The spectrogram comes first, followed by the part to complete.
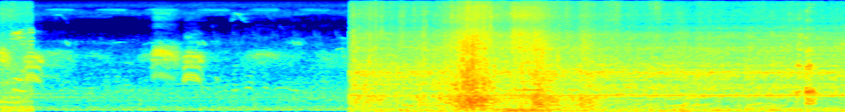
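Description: Two short bird calls about two seconds in, over a quiet outdoor background. From about four seconds on comes a louder, steady outdoor noise that swells near the middle.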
